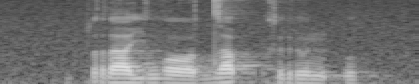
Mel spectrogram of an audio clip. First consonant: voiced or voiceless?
voiceless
